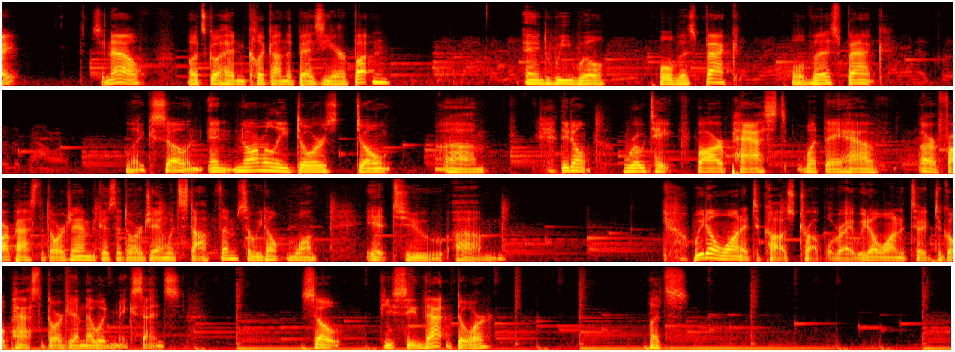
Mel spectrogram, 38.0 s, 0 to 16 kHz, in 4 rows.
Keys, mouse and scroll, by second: 0.8 click, 2.6 click, 3.2 click, 6.8 click, 13.9 click, 30.1 click, 34.1 click, 35.2 click.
